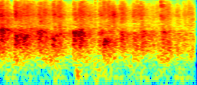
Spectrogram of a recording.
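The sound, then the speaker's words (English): An audience applauding steadily as a speaker sits down, dense overlapping claps forming a continuous wash of sound that stays fairly loud and even throughout, with no voices standing out. “Give him another round of applause as he sits down.”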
